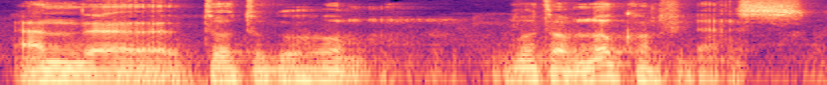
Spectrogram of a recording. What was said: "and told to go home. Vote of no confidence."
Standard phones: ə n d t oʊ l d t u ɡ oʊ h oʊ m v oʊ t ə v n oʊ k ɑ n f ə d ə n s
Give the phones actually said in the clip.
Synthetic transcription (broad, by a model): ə n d t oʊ d t u ɡ oʊ h oʊ m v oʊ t ə v n oʊ k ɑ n f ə d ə n s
